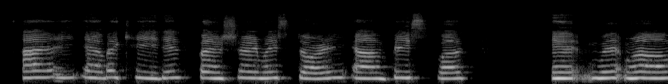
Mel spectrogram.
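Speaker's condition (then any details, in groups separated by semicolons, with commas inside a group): Cerebral palsy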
